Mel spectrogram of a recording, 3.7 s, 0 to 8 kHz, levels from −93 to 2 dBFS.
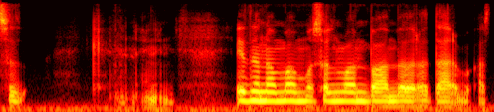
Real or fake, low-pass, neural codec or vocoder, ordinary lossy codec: fake; 7.2 kHz; autoencoder, 22.05 kHz, a latent of 192 numbers a frame, VITS, trained on many speakers; none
